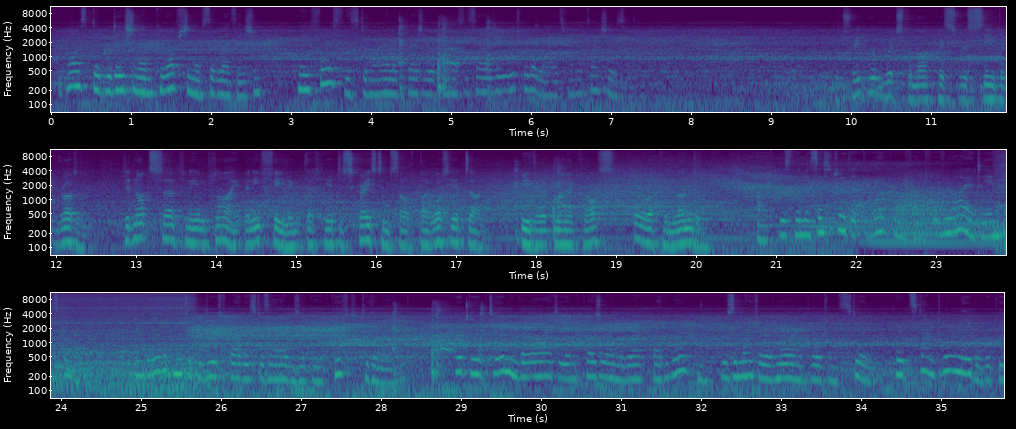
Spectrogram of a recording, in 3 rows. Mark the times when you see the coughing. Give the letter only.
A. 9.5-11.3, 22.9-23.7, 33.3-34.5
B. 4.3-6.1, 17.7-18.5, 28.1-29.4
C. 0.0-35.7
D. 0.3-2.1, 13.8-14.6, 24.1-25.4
B.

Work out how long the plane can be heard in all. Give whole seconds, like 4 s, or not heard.
36 s.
